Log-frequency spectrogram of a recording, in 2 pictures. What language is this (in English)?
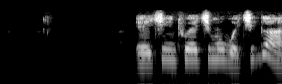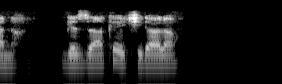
Ganda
